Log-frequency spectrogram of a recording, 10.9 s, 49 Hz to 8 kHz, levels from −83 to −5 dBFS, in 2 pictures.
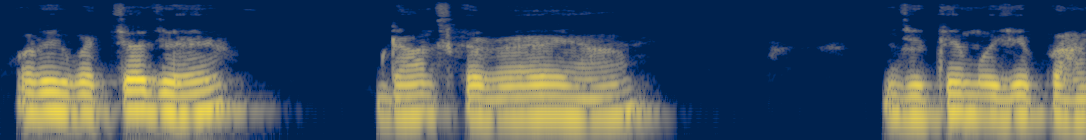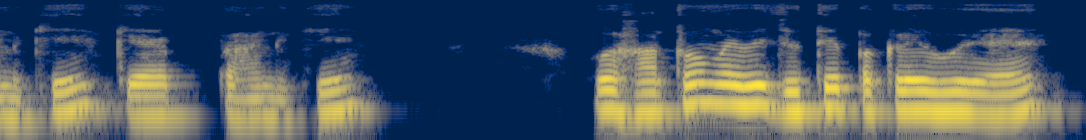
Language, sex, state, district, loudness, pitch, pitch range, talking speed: Hindi, male, Jharkhand, Jamtara, -18 LUFS, 135 Hz, 125-150 Hz, 140 wpm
